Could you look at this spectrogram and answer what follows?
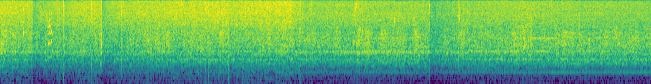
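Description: Rain falling steadily, a dense even hiss.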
